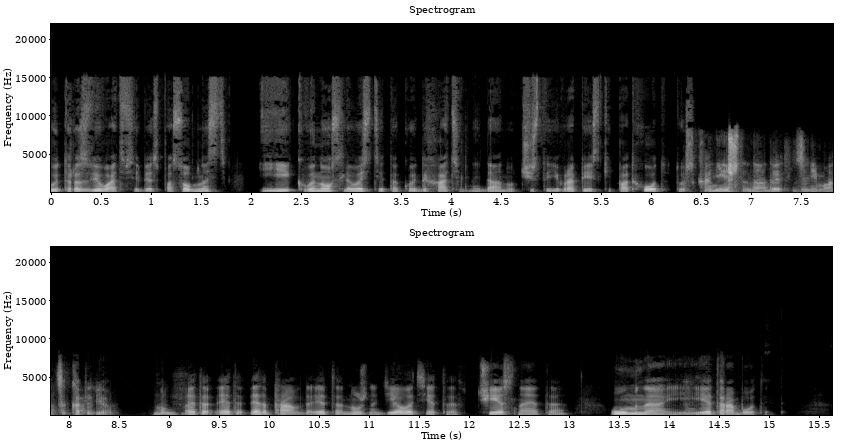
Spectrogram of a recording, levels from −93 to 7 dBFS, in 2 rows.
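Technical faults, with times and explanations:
6.33–15.01 s call bitrate drop: the encoder starves, so the speech turns watery and rough as highs fall from 20 kHz to 8 kHz. Unlike plain filtering, the coding artefacts suggest a rate near 6 kbps.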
